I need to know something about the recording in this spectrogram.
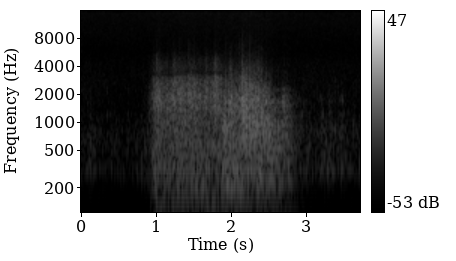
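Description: A cartoon diver darts away with a quick whoosh.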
